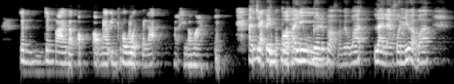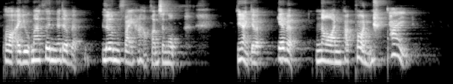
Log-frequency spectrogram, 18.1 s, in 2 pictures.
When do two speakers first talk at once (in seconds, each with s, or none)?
5.0 s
